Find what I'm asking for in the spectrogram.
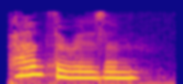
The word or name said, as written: pantherism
